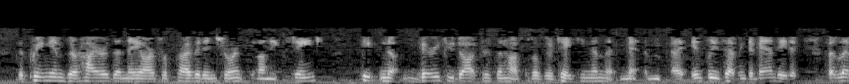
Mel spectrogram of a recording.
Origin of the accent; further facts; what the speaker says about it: Canada; moved away as an adult; now in United States; I'm an immigrant. I'm from Canada. As you know, I grew up under government health care. I'm an economist.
